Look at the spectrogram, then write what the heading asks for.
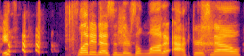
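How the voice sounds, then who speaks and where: A woman's voice: fairly high pitch, measured pace, heavy background noise. A woman joking casually as a voice actor in a panel chat. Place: home booth, on a video call.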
